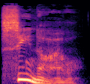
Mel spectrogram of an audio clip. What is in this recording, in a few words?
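"senile", English, British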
